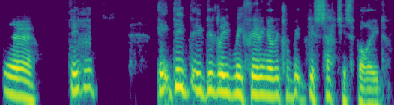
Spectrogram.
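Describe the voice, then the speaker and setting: A man's voice: high-pitched, animated, moderate pace, dark tone, dry recording. A middle-aged man hosting a casual film review podcast, rambling, chuckling and correcting himself as he goes. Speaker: podcast host.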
